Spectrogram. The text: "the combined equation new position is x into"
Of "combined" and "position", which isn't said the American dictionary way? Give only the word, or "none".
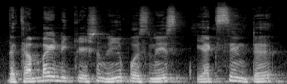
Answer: position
